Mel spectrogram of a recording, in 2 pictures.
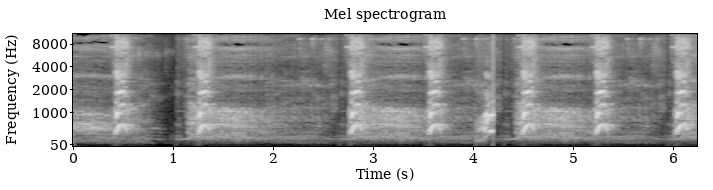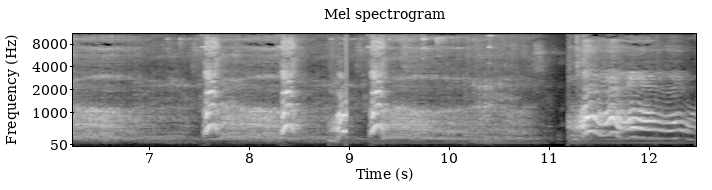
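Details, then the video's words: Cheeba the pet dog vocalising in repeated short yelping phrases with a steady beat of sharp clicks, closing with a high, wavering, sliding howl. "CUTE SINGING & RAPPING PUPPY"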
